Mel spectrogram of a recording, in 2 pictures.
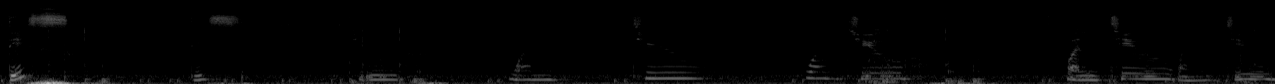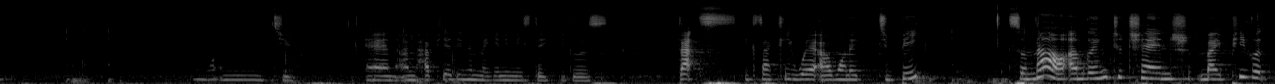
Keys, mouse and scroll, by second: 0.3 middle click, 0.6 middle click, 13.1 middle click, 13.2 right click, 13.8 middle click, 14.6-15.6 middle drag, 15.6 right click, 16.5 middle click, 17.0-19.8 middle drag, 20.8-23.1 middle drag, 24.0-25.5 drag.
